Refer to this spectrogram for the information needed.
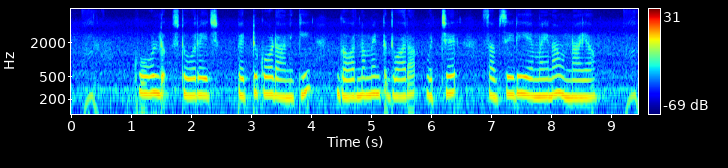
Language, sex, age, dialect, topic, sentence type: Telugu, female, 41-45, Utterandhra, agriculture, question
